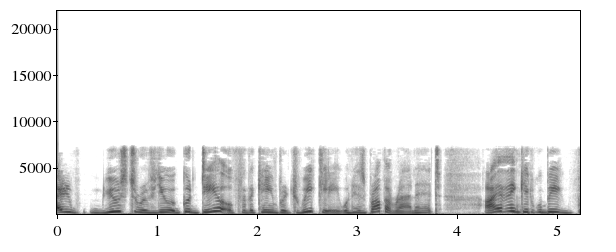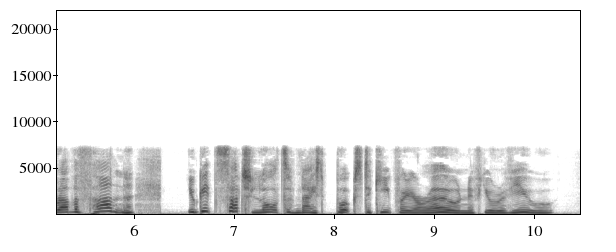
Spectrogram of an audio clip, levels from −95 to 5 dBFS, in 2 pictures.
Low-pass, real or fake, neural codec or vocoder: 7.2 kHz; real; none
